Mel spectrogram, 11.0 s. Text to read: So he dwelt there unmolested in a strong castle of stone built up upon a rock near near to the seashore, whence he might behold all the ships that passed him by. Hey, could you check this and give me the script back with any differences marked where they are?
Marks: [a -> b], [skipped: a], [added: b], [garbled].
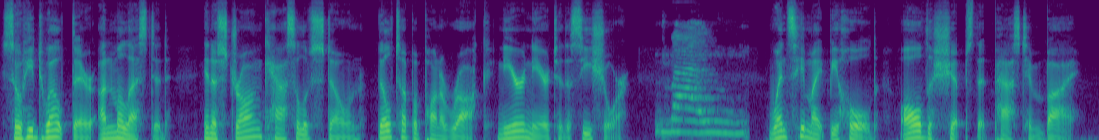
So he dwelt there unmolested in a strong castle of stone built up upon a rock near near to the seashore, whence he might behold all the ships that passed him by.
